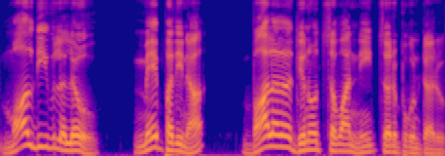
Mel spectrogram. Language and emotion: Telugu, neutral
